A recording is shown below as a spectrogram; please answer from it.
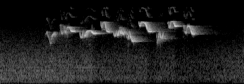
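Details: Hybrid finch, a yellow-fronted canary mule, sings a lively one-and-a-half-second phrase of high, bright, zigzagging chirps. The notes are tightly linked and rise and fall quickly before the bird stops.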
